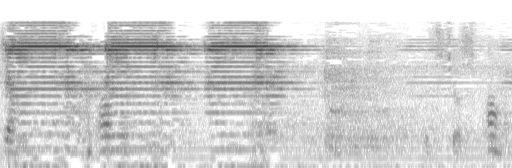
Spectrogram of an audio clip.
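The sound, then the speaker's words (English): A warning siren being tested on the first Wednesday sounds three loud, steady, high-pitched blasts with brief gaps between them, then drops away, leaving faint murmuring voices. “It's a warning. It's testing a siren.”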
